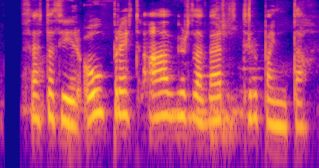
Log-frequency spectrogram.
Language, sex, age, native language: Icelandic, female, 30-39, Icelandic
